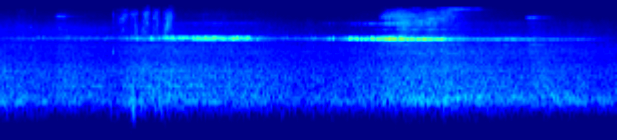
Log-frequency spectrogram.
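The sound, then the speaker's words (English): A train passing by, its wheels squealing in a steady high-pitched whine over a continuous rolling rumble, the squeal swelling louder twice; no talk. “Just hang in there a second. The train's going by. I might have to get out there and push it myself soon.”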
